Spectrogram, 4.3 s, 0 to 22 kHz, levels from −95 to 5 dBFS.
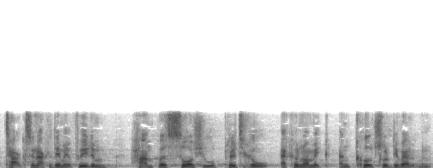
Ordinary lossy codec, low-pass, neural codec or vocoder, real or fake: none; 7.2 kHz; none; real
